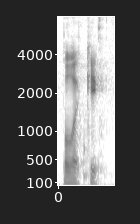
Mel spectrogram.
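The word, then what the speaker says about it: Bilicki: Yeah, Bulicki.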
